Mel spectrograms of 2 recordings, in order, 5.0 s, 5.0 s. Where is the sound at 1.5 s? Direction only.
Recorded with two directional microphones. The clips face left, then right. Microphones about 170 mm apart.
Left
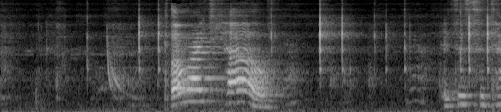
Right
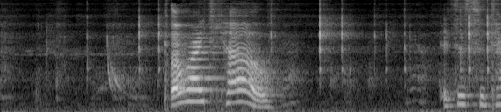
75° right (ahead or behind); by 2.6 s 90° right.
